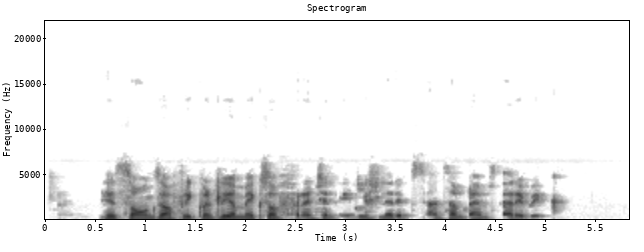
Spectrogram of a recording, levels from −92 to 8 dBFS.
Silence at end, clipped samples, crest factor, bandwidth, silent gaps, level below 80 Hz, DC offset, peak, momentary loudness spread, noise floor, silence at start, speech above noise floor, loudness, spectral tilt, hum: 0.7 s; under 0.1%; 22 dB; 6.8 kHz; none; -62 dBFS; under 0.1%; -2 dBFS; 11 LU; -79 dBFS; 0.55 s; 58 dB; -21 LUFS; -6 dB/octave; none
